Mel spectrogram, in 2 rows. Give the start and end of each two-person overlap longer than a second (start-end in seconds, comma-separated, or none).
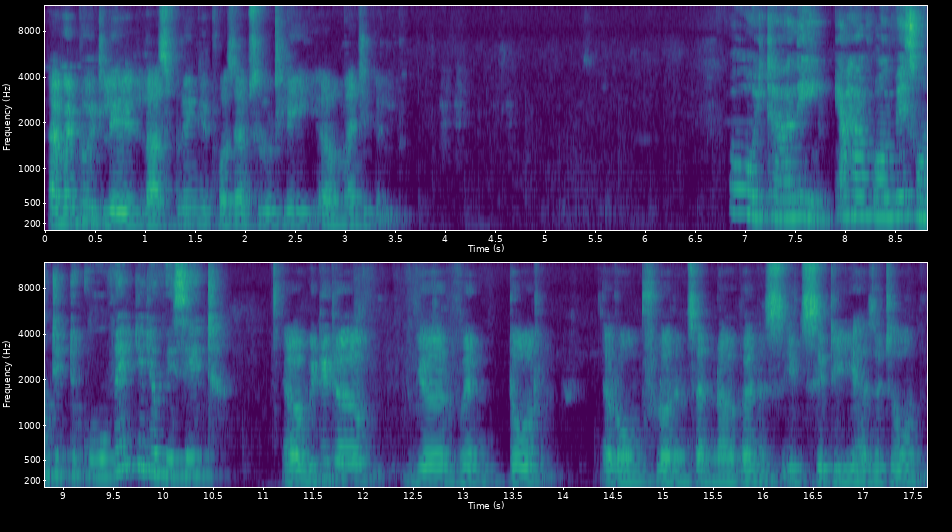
none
